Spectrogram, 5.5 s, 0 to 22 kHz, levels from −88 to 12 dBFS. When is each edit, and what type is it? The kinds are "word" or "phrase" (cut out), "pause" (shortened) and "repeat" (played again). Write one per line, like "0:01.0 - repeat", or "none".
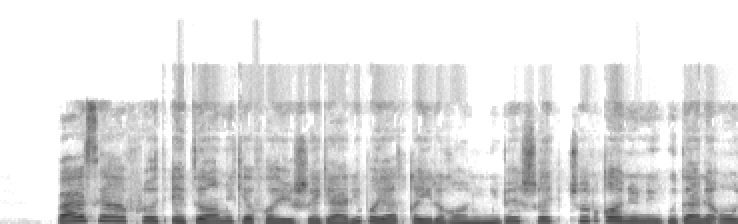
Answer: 0:01.8 - word
0:04.2 - pause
